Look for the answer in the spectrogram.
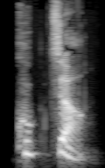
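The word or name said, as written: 그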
